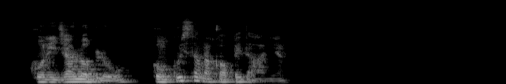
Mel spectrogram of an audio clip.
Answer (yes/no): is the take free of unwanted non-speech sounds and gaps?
yes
